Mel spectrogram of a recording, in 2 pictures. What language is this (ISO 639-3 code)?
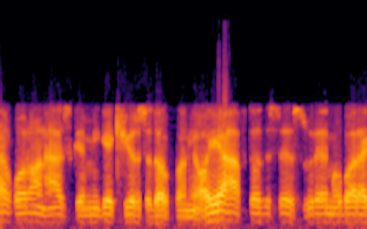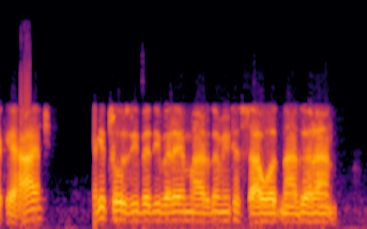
fas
